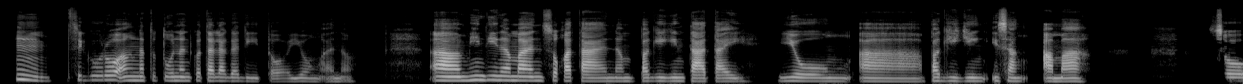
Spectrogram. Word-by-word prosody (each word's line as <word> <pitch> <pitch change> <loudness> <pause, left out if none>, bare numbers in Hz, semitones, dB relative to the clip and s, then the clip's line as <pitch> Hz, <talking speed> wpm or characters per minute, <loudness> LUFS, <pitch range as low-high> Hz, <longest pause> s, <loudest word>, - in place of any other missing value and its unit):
Hmm, 190 -9 -3 0.2
siguro 205 +1 -3
ang 190 0 0
natutunan 180 -1 -5
ko 180 - -8
talaga 165 -1 -1
dito 145 -3 -11
'yong 145 0 -11
ano, 70 -1 -14 0.7
uhm, 180 -1 +7
hindi 200 0 -1
naman 185 -2 +4
sukatan 155 -4 +2
ng 150 0 -6
pagiging 155 +1 -3
tatay 145 -1 +1 0.3
'yong 155 -2 -4
ah, 145 -2 -1
pagiging 160 -1 -3
isang 155 -2 +4 0.2
ama. 145 -1 +4 1.3
So, 170 - +2
155 Hz, 105 wpm, -25 LUFS, 150-180 Hz, 1.3 s, uhm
